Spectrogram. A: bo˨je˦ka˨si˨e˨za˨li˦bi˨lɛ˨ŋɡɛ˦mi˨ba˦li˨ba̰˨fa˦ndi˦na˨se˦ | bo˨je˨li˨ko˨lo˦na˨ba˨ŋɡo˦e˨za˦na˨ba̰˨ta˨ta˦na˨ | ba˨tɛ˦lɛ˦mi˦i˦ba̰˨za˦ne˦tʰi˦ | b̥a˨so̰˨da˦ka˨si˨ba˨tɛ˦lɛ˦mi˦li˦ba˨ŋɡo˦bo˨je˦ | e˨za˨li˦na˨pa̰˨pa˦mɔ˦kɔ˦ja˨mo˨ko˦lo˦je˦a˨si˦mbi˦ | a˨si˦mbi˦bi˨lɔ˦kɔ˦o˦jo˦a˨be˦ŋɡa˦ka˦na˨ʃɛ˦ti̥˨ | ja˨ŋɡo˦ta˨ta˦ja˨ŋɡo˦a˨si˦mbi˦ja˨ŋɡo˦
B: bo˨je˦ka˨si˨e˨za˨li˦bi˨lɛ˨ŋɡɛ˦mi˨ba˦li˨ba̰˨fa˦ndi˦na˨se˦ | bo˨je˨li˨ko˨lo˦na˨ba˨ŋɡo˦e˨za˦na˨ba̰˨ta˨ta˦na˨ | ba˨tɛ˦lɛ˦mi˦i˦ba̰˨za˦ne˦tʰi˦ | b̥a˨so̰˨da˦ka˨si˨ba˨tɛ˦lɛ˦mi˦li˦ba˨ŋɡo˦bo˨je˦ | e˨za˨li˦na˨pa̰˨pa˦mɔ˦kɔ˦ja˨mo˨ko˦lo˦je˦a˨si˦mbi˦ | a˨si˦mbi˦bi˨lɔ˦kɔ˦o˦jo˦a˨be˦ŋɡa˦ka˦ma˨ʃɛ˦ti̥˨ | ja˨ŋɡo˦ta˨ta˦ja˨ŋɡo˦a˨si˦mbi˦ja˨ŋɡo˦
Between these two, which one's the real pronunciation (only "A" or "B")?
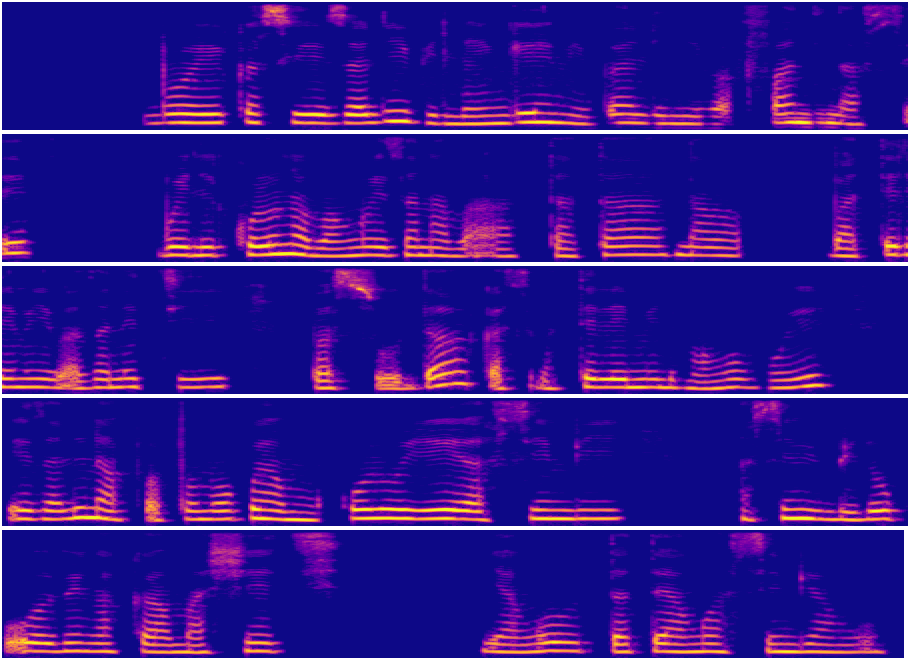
B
